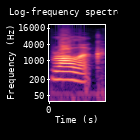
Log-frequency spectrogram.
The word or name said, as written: rollick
